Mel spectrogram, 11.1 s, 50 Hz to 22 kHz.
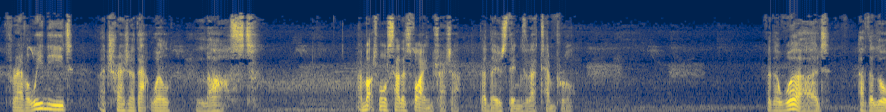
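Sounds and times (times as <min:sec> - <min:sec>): bird short harsh calls: 0:05.2 - 0:08.9.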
